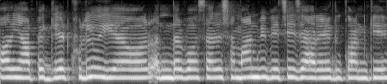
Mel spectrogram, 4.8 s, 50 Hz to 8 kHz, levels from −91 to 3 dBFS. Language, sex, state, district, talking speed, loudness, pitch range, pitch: Hindi, female, Punjab, Fazilka, 250 wpm, -11 LUFS, 285-295 Hz, 290 Hz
